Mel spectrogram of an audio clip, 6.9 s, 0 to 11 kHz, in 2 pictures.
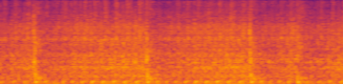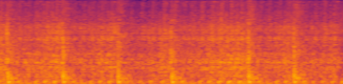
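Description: A 1928 NSU 600cc single-cylinder motorcycle engine, found in a forest, runs at a steady idle close by, its loud, slow, regular thumping beat with metallic clatter continuing throughout.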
